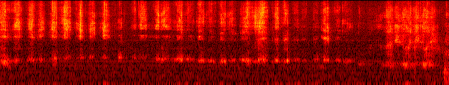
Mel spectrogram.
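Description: A toothbrush handled inside a horror video game set in a bathroom gives off rapid scratchy bristle scrubbing strokes, rhythmic and fairly faint, continuing for several seconds with no talking over it.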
